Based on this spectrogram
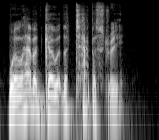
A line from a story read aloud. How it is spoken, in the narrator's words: said Magrat firmly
